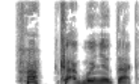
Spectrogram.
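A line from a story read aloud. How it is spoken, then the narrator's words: Chuckling. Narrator (Russian): хохотнул Галилей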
